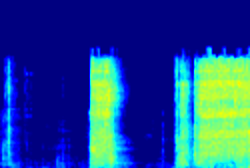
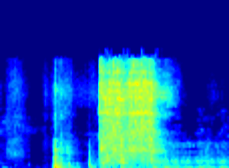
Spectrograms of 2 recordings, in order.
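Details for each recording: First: Motorcycle cam chain tensioner (lifter) giving no pressure to the cam chain: engine idles with a light, quick metallic tick-tick rattle over the exhaust beat, sometimes appearing and sometimes not; fixed by adjusting the tensioner. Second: Motorcycle after cam chain tensioner fix (spring retensioned so it presses the cam chain): cranks, fires sharply, settles to even steady idle; earlier tick-tick rattle from slack cam chain gone, engine smoother than before. Normal start and idle.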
